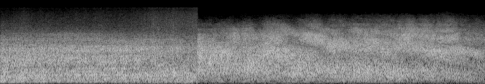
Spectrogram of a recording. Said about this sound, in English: Now, it's like a scene from a Hollywood movie. A British inventor wearing a jet-powered suit set a new world record in England.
